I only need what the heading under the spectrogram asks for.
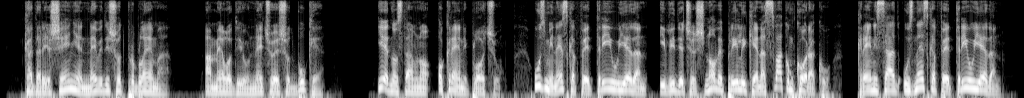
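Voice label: croatian male commercial, voice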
